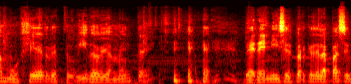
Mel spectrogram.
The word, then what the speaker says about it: Berenice: Dice Berenice, así se pronuncia. Un saludito para tu hermosa mujer de tu vida, obviamente. Berenice, espero que te la pases muy bien.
